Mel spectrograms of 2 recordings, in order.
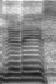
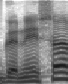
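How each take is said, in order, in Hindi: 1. नाम sh व्यंजन ध्वनि पर खत्म होता है। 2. नाम के अंत में लंबा a स्वर जुड़ता है। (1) "एक्चुअल में गणेश है" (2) "तो गणेशा नहीं है"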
